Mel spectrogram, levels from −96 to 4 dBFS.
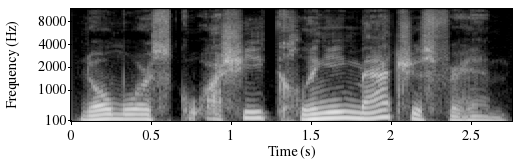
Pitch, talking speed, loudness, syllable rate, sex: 145 Hz, 150 wpm, -17 LUFS, 3.8 syllables/s, male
